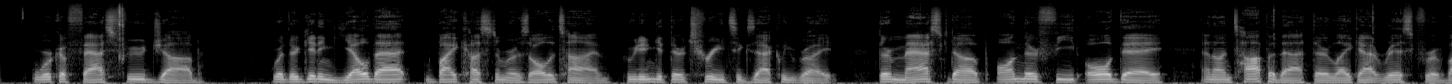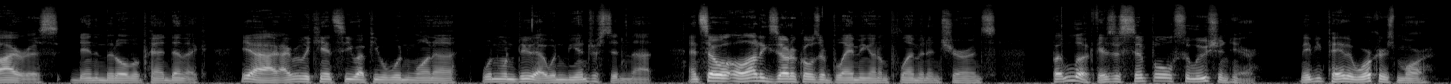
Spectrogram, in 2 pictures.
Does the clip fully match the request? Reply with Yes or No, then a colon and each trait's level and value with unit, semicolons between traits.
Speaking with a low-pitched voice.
Yes: low, 110 Hz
